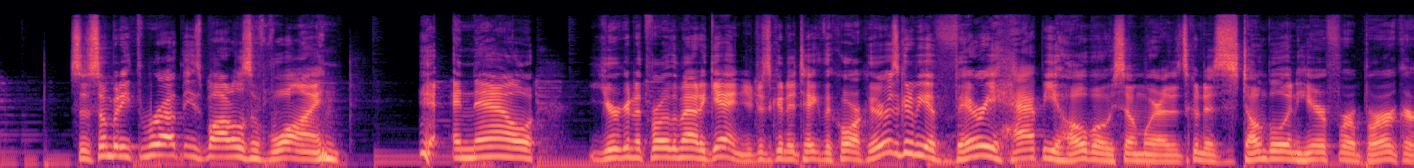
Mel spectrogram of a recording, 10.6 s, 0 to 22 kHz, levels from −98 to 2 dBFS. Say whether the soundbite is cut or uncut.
uncut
